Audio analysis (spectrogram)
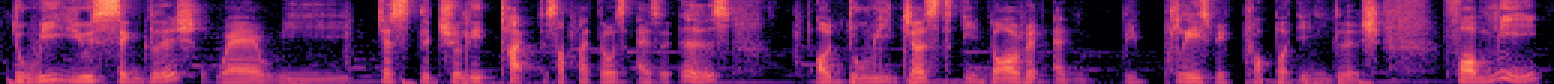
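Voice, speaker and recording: A man's voice: mid-range voice, lively intonation, a little slow, soft background music. A young man with a Singaporean accent chatting casually to his stream viewers, rambling with lots of fillers and restarts. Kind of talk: casual chat answering viewer chat while editing. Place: home room, indoors. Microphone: headset.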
